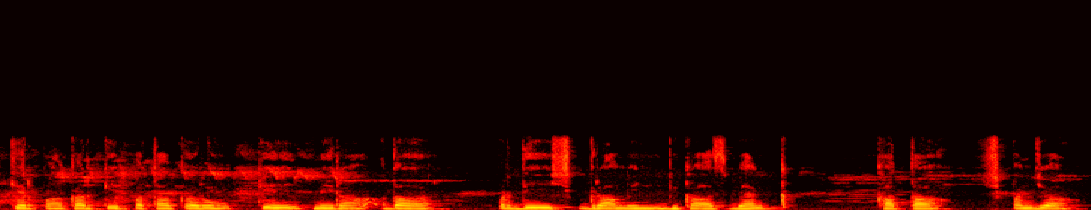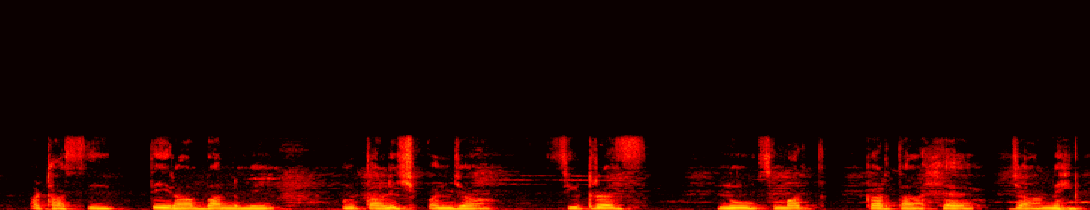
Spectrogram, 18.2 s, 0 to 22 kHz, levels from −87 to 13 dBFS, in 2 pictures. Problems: constant background noise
